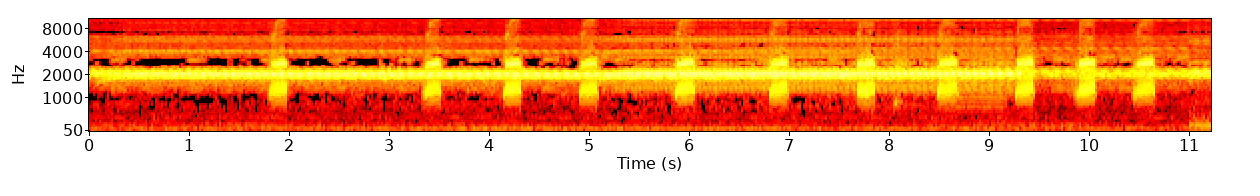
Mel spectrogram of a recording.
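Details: In Florida a squirrel tree frog gives its mating call, a series of brief raspy quacking notes about four per second, over a constant shrill insect trill; the calls stop near the end.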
